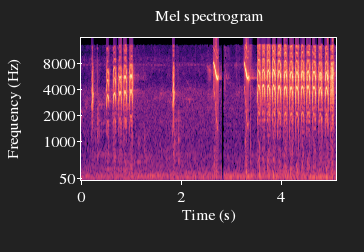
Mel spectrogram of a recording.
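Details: Yuhina, locally prenjak batu, in full song: a short chip series, a couple of sharp downward whistles, then a long, steady train of rapid buzzy chirps about five per second.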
